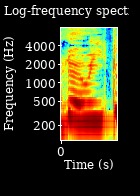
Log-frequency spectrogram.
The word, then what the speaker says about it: Lowe: Is that how you say it? Low or Lowy? – I'm sure low. It's low.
